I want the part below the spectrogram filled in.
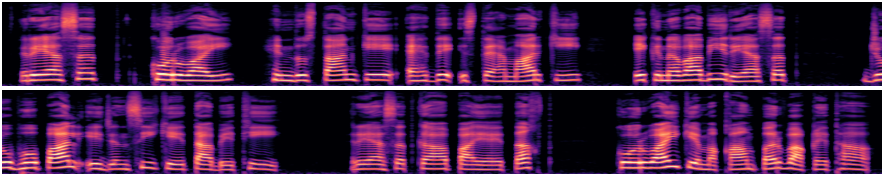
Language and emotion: Urdu, neutral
